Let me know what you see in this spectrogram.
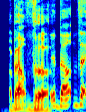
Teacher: Two of them in about the final T is stopped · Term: stopped T's, stopped T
